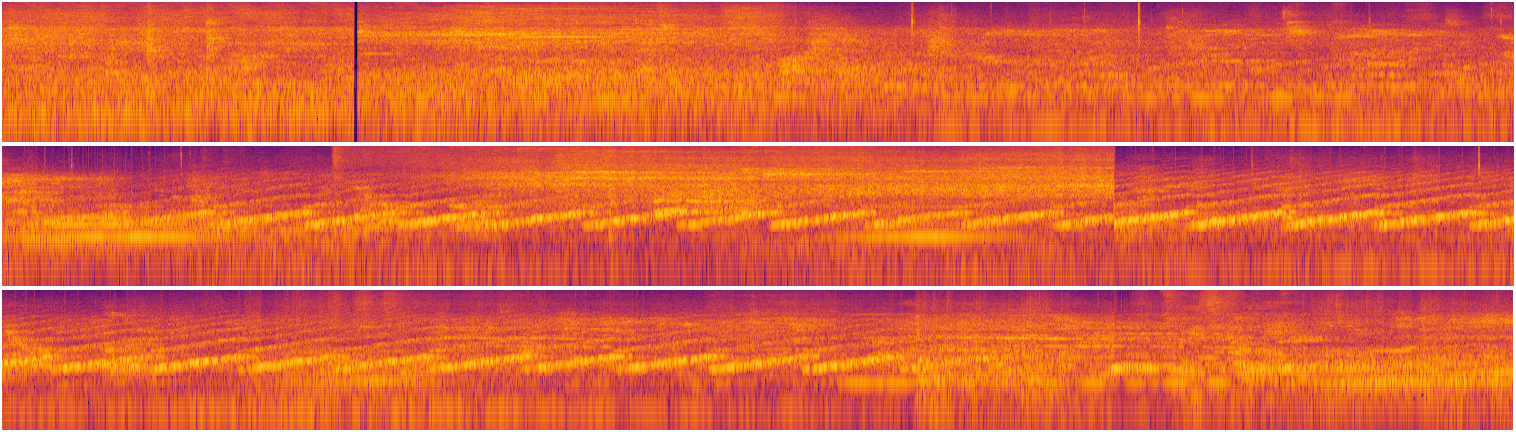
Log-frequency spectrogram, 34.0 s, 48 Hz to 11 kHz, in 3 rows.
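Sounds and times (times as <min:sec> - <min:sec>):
whooping alarm siren: 0:11.2 - 0:34.0.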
